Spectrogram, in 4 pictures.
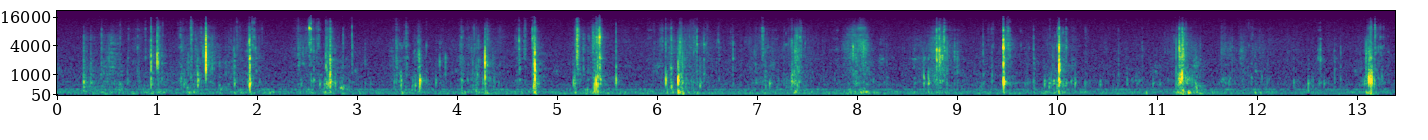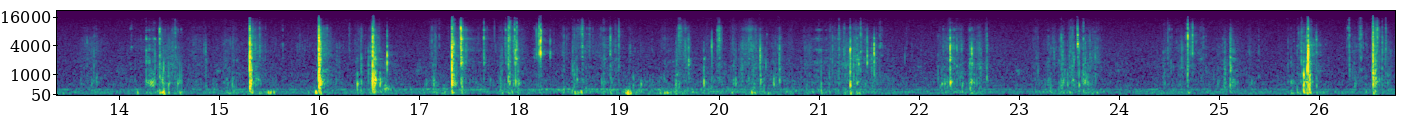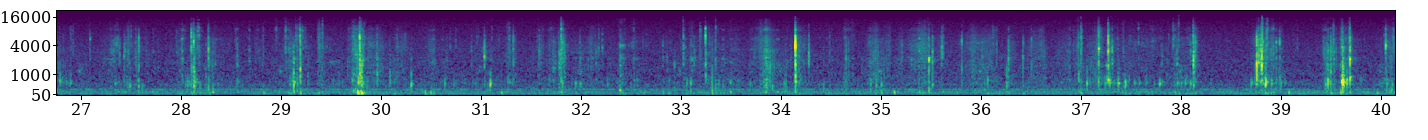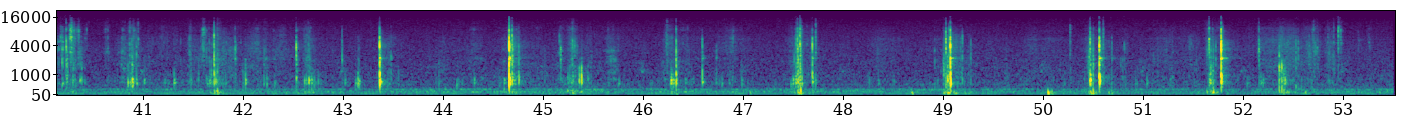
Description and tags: Foley / handling sounds of a vintage film camera (Minolta X-700)
camcorder, camera, foley, handling, manual-focus, manual-zoom, movement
